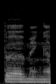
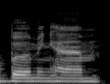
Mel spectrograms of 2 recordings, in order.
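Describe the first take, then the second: First: It is said with a British pronunciation. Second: It is said with an American pronunciation. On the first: The speaker calls it right. "but everyone's like, no, it's Birmingham" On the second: The speaker calls it wrong. "You'd assume that's how Birmingham in the U K is said too"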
